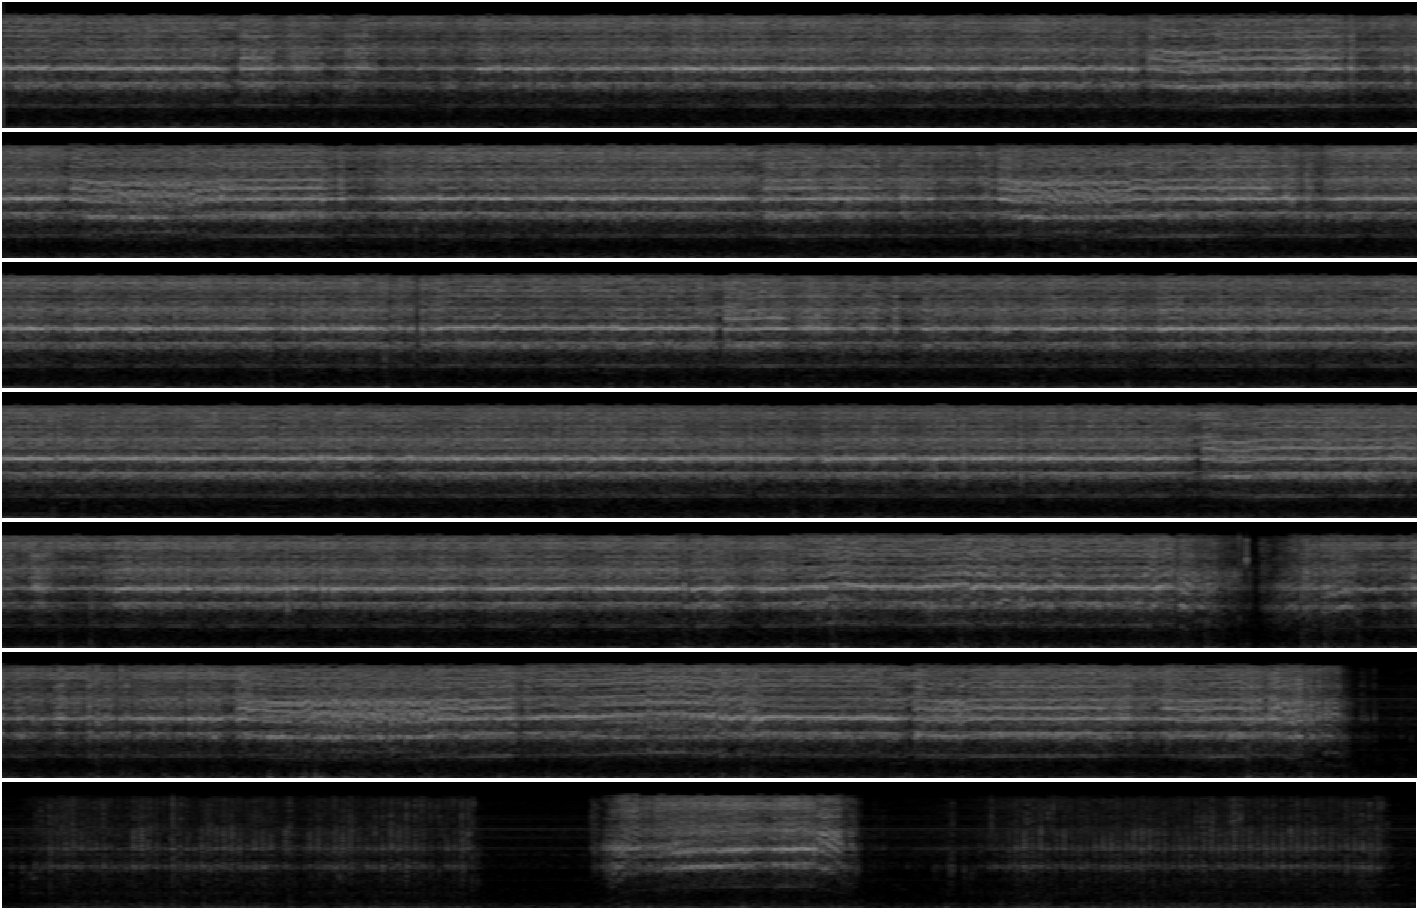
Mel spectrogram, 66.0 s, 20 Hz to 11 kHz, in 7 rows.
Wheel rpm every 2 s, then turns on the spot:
160, 160, 160, 160, 160, 160, 160, 160, 160, 160, 160, 160, 160, 160, 160, 160, 160, 160, 160, 160, 160, 160, 130, 110, 160, 160, 160, 150, 20, 20, 80, 30, 20.
56-60 62-66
